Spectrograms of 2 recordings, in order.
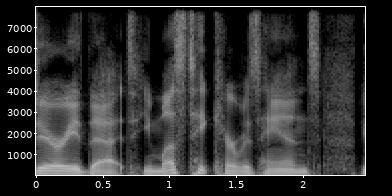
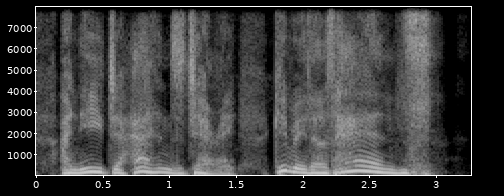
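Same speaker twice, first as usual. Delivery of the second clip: high, creepy, wheedling character voice; 5 semitones higher, 4 dB louder than usual. Retelling how a brother went around quoting a show's ending: imitating a creepy character voice. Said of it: "he would impersonate the voice and everything".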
